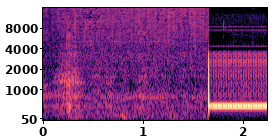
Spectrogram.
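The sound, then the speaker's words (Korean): Low, murky background noise gives way abruptly to a loud, steady telephone tone, a single unbroken hum-like pitch that holds to the end with no talking, as a phone call is placed to a listener during a broadcast. “3239님, 한번 전화 걸어보겠습니다.”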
